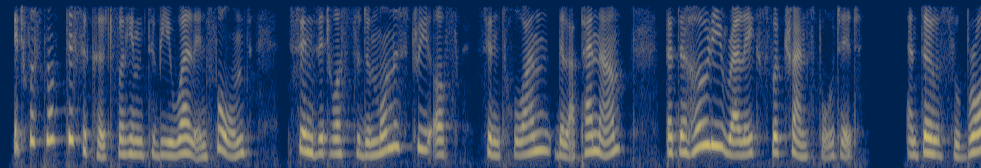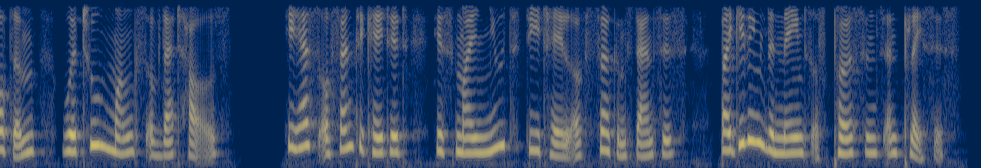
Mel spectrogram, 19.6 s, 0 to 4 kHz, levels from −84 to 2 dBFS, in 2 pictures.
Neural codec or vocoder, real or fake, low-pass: codec, 16 kHz, 8 kbps, FunCodec, trained on LibriTTS, 25 frames a second; fake; 3.6 kHz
